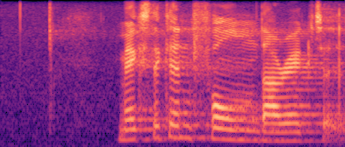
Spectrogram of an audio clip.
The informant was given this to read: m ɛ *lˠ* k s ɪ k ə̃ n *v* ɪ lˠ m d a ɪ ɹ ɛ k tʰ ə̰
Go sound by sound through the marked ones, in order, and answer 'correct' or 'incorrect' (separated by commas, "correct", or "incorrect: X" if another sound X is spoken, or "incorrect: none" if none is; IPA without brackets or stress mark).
incorrect: none, incorrect: f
